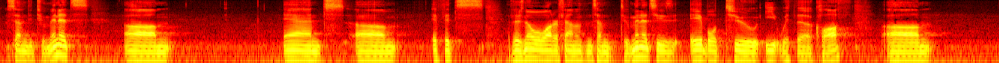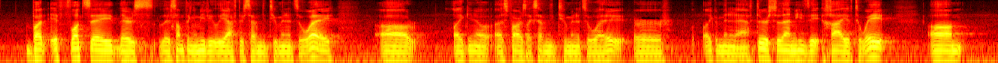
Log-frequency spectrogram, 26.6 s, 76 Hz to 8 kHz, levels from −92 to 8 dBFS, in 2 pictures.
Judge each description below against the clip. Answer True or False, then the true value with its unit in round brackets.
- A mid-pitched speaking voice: False (90 Hz)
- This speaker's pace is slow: True (130 wpm)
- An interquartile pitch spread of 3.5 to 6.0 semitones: False (2.7 semitones)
